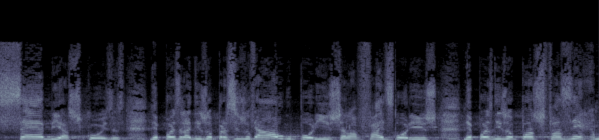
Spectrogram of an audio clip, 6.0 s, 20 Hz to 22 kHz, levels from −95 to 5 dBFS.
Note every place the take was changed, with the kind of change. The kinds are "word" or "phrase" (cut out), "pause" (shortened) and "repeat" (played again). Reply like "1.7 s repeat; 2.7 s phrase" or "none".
2.5 s word; 3.9 s word; 4.9 s word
